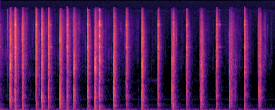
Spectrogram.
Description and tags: Horse Galloping
I recorded , this sound using the sand box , that was available to me in the SoundBooth on my campus. I created the horses hoof running sound, by stomping a wooden block into the sand box repetitively and I tried to mimic how a horse would run or move. I also played around with the pacing of the sound recording. So it can be used for a horse that is speeding up and slowing down.
running, hooves, Horse, race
